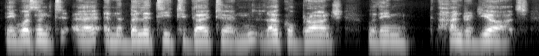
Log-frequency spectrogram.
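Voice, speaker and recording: A man's voice: on the high side, level tone, measured pace, darkish tone, slightly rough, no room sound. A man, a company founder giving an earnest interview statement and repeating phrases for emphasis. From Zambia.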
